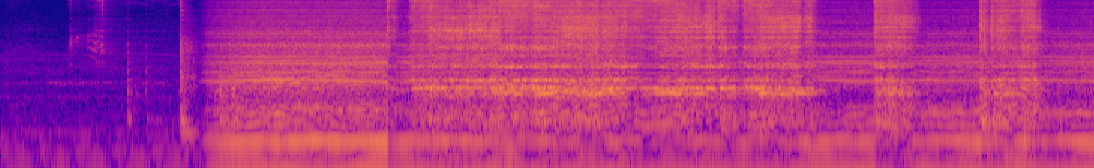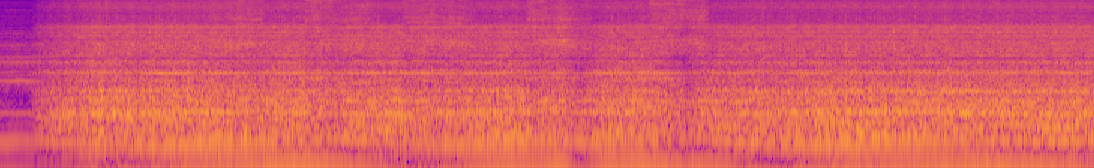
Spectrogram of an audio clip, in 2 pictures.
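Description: Electric bench grinder running with a steady hum while a tempered steel plane-blade strip is ground on the wheel, the grinding coming and going in short passes. About halfway through it changes to a louder, unbroken grinding of a blade on a second grinder's wheel.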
